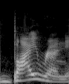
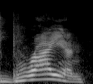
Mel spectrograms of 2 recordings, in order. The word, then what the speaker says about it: Bryon: I thought it was Byron. It's Brian. My bad, dude. I see. I've even been saying his name wrong, dude. It's Brian. Oh my god, dude. Excuse me while I say his name for like the first half of the video. Pardon me because I am so like like unaware of this dude. It's Brian spelled like Byron like a dyslexic Byron.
